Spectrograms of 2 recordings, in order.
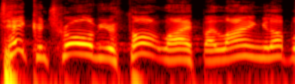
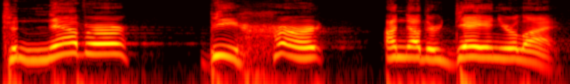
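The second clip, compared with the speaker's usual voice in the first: ordinary delivery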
